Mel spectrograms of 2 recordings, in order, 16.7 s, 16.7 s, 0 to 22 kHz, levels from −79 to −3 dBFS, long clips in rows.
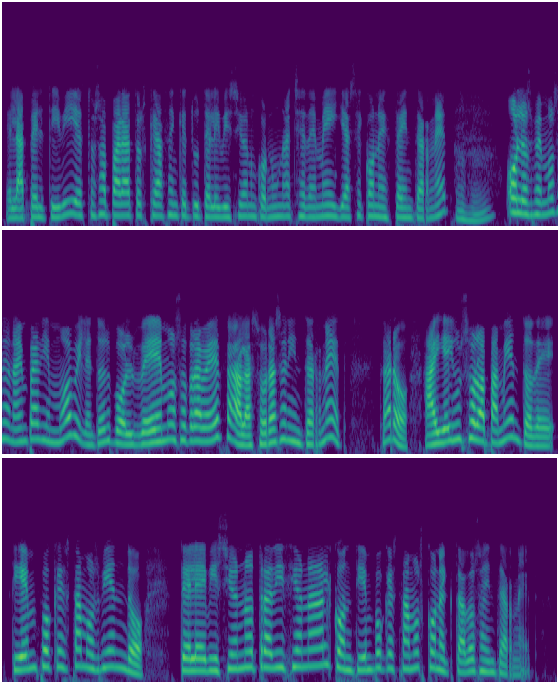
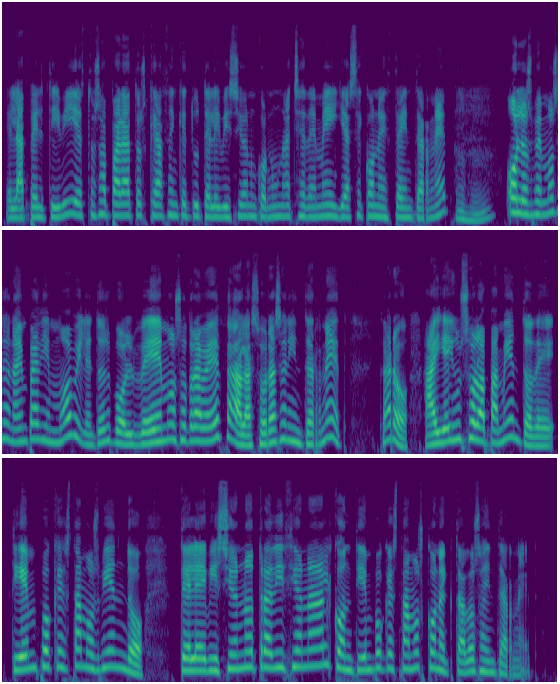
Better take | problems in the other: second | muffled; very; fading above 2.5 kHz

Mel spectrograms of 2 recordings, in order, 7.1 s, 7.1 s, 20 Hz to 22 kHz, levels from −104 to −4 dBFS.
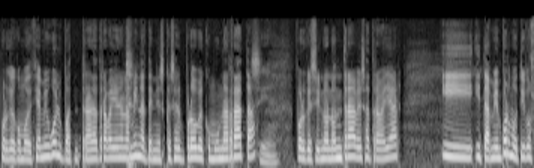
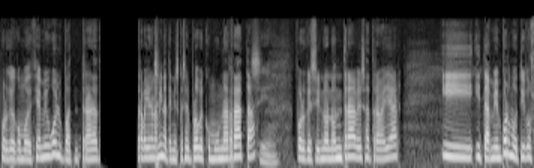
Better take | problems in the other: first | audio freezing; at 1.5 s for 0.5 s

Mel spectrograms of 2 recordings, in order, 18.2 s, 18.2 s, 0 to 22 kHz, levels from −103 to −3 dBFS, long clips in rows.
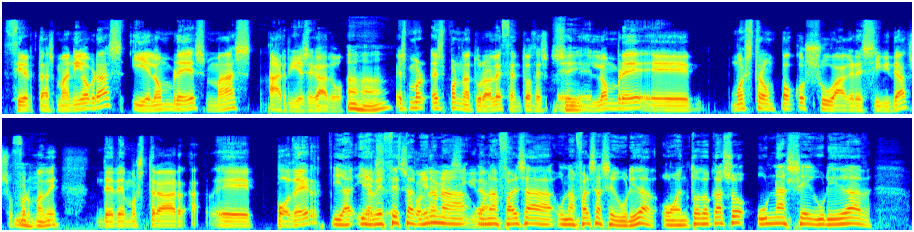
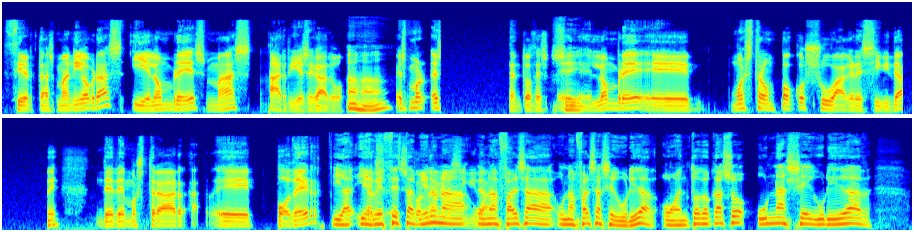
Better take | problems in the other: first | audio cutting out; at 4.5 s for 0.5 s and at 9 s for 0.5 s

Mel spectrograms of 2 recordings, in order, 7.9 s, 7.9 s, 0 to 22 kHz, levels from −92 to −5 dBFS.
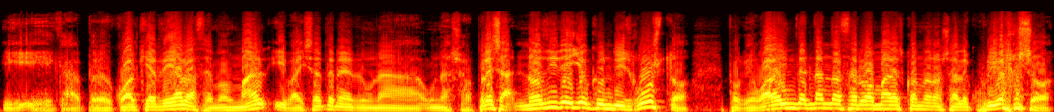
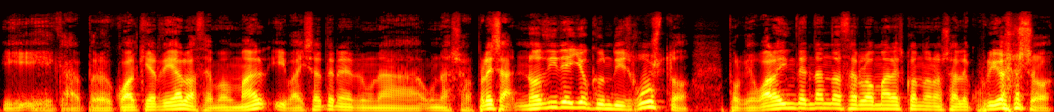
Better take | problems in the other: second | distortion; heavy; 18% of the sound clipped

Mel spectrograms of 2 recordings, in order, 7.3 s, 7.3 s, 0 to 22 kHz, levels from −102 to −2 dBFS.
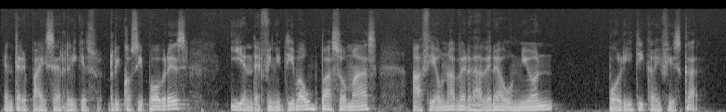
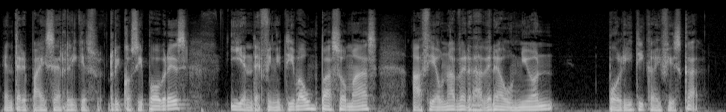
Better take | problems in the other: second | hiss; faint; throughout; 30 dB below the speech

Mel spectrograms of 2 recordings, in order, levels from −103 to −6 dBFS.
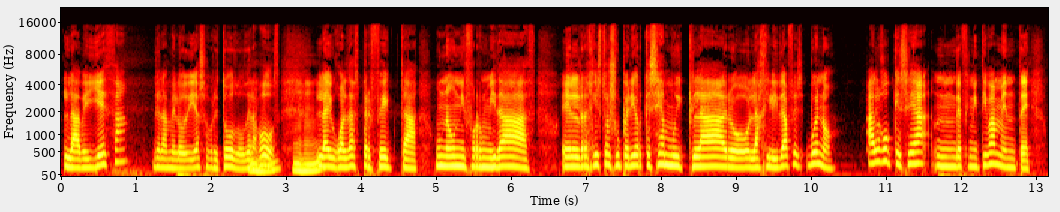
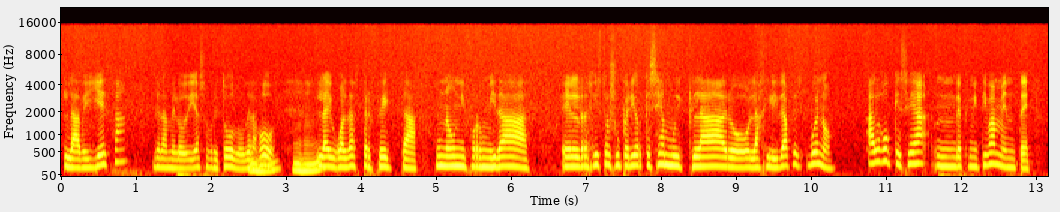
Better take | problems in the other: first | hiss; noticeable; throughout; 10 dB below the speech

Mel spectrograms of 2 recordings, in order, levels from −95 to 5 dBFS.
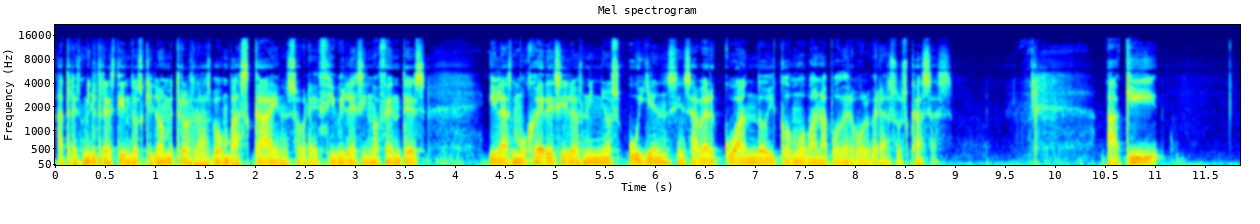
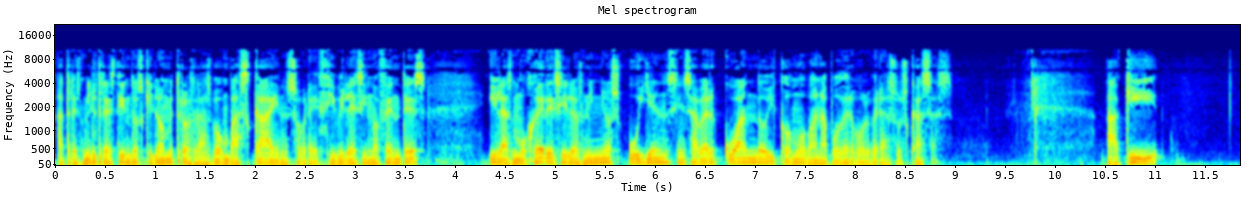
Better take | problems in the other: first | garbled, watery; slightly; nothing above 10.5 kHz

